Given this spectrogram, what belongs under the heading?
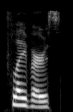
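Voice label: "flavors", British English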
